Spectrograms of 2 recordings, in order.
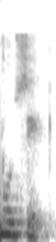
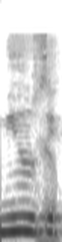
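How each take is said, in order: First: The first vowel is a plain u sound. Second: The first vowel starts with a y glide. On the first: The speaker calls it right. "উচ্চারণটা কি হবে? মুজিক।" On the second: The speaker calls it wrong. "মিউজিক না, উচ্চারণটা ঠিক রাখতে হবে।"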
